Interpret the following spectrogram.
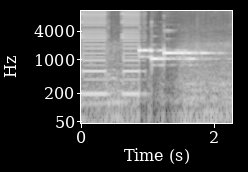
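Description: A loud electronic alert: two short buzzy beeps, then a three-note chime whose last note rings on and fades.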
